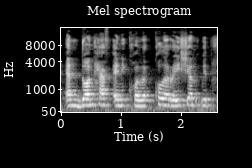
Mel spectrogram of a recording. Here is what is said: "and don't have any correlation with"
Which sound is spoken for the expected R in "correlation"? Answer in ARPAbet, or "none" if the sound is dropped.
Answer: L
